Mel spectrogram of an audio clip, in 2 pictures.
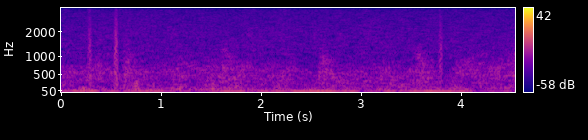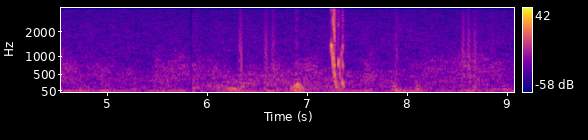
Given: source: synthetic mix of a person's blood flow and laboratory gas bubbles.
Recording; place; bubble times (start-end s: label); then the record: Doppler ultrasound of blood flow; subclavian vein
7.21-7.39 s: bubbles
From the record:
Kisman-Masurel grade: 113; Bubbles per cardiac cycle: 1 to 2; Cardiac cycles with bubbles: 1 to 10%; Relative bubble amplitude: loud (0.450 to 0.775); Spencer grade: 1 (occasional bubble signal discernible with the cardiac motion signal, with majority of cardiac periods free of bubbles); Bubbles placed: anywhere in the cardiac cycle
